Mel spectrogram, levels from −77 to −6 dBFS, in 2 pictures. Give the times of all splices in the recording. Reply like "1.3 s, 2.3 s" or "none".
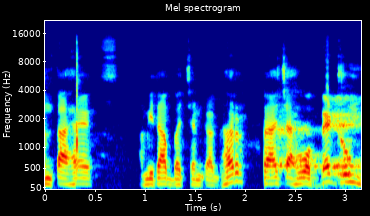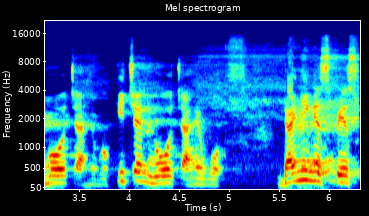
2.1 s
